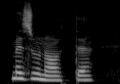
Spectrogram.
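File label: "mesunote", female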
